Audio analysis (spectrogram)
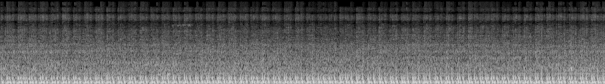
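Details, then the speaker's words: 1991 Cub Cadet 1861 tractor, twin-cylinder engine, running rough with a loud, uneven, loping chug under load while pulling a loaded wagon; smoking a little, blamed on a badly out-of-adjustment, gummed-up carburetor rather than oil burning. "if you see the it's smoking a little bit that's not burning oil it's just the carburetor is way out of whack and all gummed up and stuff but we'll worry about that later down the road"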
